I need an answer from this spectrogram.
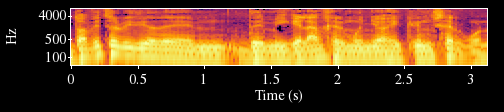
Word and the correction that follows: Hemsworth: ¿no? ¿Cómo se dice? – Hemsworth.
